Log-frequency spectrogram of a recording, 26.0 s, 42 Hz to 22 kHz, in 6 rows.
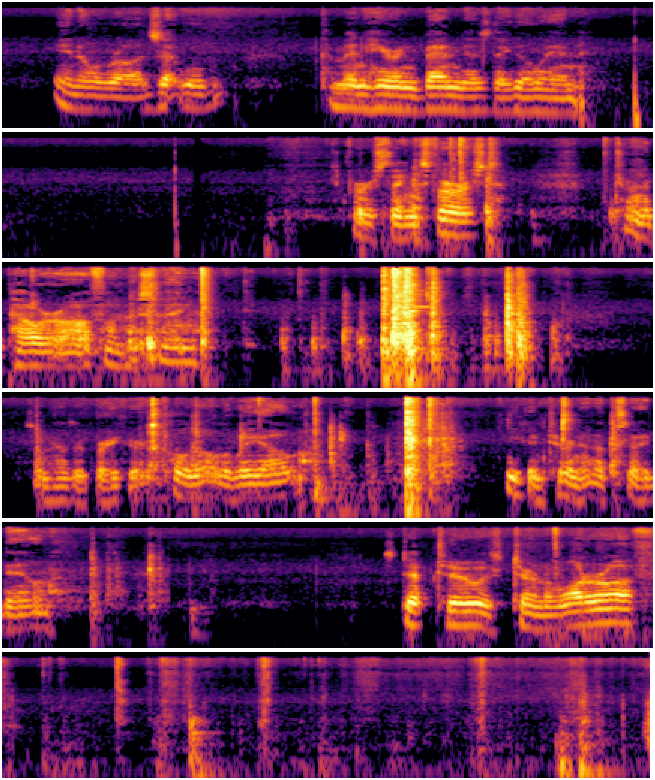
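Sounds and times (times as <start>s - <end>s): metal cover clanking open: 11.2s - 12.2s
faint handling sounds: 11.7s - 26.0s.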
